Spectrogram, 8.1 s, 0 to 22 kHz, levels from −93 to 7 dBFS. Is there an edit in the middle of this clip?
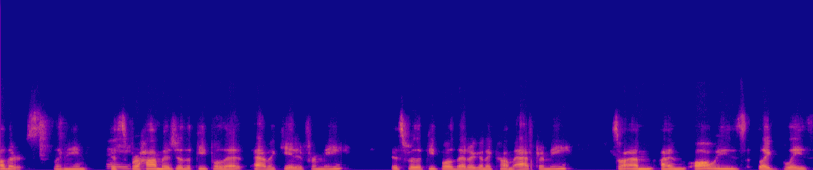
yes; 1 cut; at 1.0 s

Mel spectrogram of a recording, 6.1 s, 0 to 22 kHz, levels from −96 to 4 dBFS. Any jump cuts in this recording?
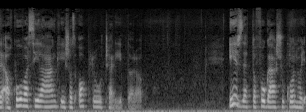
no; 0 cuts

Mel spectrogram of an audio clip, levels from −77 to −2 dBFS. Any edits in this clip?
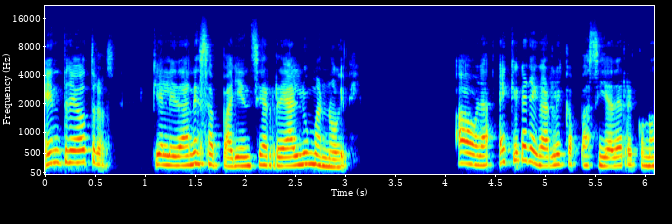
no; 0 cuts

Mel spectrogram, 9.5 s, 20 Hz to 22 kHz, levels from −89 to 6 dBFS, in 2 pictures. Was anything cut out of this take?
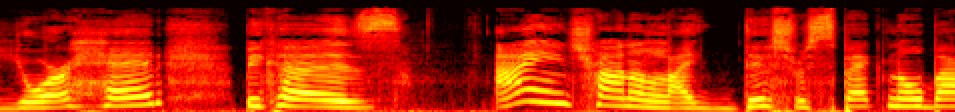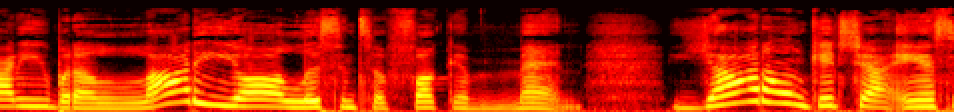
no; 0 cuts

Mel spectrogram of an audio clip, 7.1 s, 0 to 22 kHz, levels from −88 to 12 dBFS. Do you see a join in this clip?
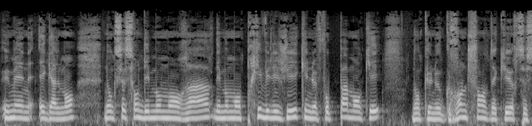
yes; 1 cut; at 5.5 s

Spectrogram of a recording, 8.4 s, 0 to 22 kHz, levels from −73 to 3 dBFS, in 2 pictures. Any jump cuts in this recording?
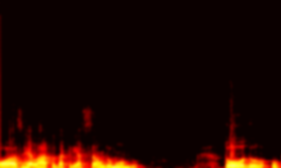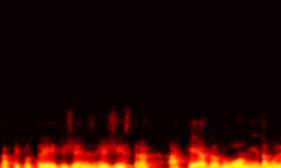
no; 0 cuts

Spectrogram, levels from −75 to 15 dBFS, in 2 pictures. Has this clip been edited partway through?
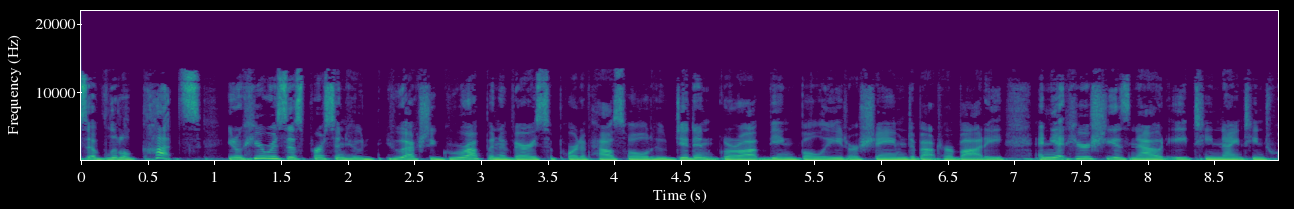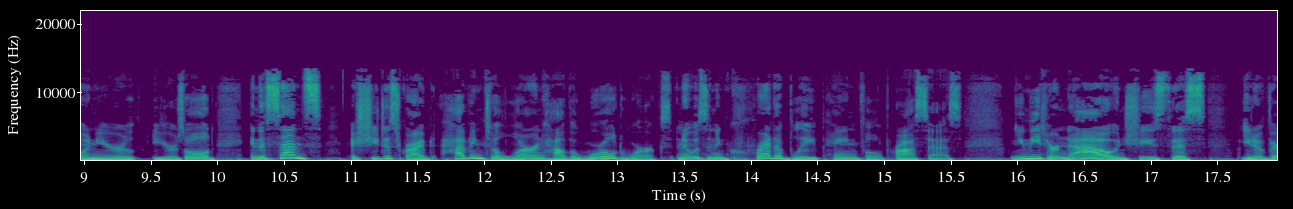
no; 0 cuts

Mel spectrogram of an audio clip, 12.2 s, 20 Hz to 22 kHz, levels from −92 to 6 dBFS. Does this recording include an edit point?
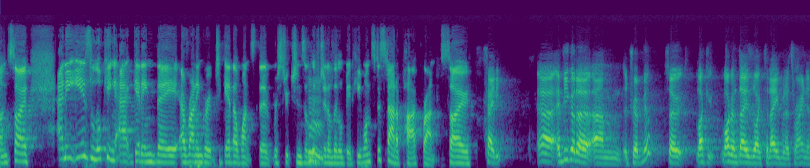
no; 0 cuts

